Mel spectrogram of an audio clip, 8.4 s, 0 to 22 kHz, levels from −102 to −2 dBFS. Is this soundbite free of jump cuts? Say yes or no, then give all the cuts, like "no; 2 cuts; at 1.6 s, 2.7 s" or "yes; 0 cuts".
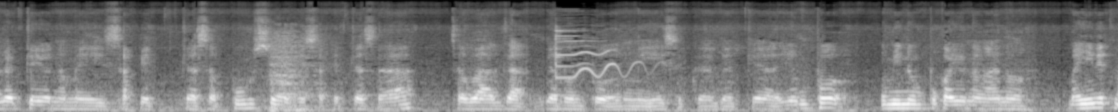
yes; 0 cuts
